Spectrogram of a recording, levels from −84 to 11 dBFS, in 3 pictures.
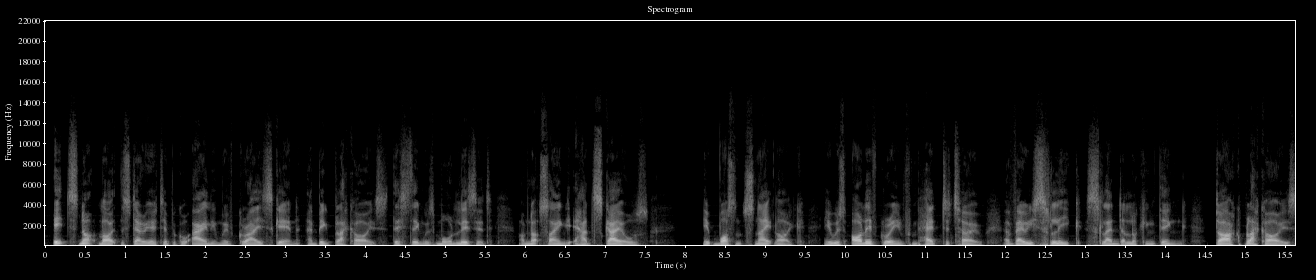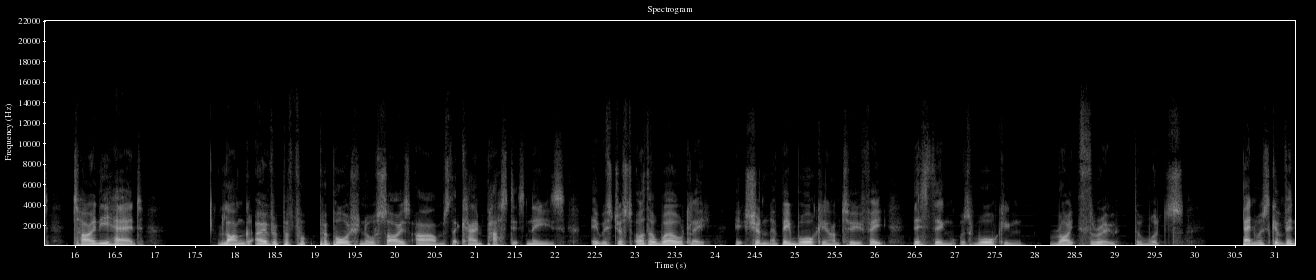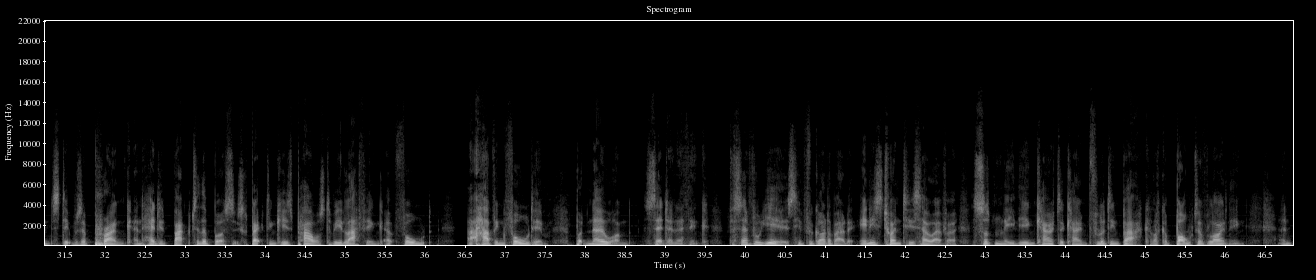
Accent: British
